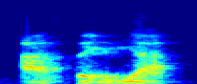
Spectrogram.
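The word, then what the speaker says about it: עסיס: And it's pronounced asaya.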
